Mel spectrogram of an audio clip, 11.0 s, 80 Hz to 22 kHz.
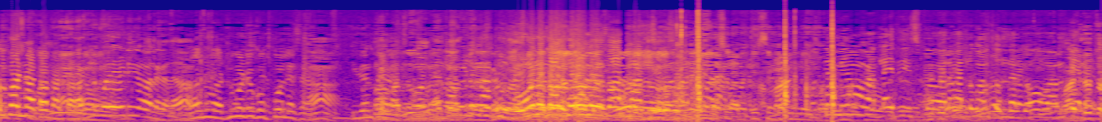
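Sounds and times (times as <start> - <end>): men talking in a crowd: 0.0 - 11.0.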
